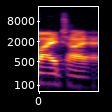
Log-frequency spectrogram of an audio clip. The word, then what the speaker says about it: Vaitai: I just remember Vaitai. I cannot pronounce the first name. Yeah, I always think of the alcoholic drink, Mai Tais.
